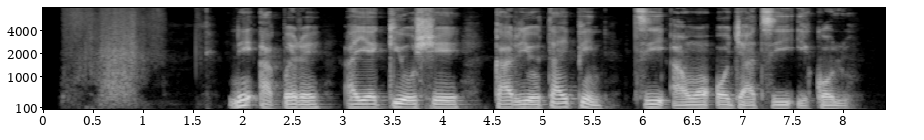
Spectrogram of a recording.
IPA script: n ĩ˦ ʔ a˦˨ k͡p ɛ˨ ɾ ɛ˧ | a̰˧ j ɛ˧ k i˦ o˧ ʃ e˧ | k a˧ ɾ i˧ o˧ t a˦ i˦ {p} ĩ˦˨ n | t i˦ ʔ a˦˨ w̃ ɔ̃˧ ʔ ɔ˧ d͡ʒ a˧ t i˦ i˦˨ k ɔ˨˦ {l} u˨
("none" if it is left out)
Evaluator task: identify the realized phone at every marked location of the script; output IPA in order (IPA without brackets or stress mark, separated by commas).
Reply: p, l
